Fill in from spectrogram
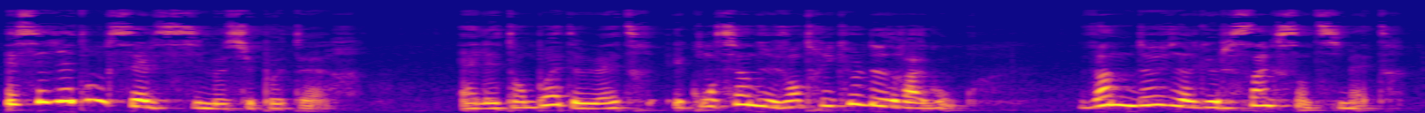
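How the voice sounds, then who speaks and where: A woman's voice: on the high side, big pitch swings, brisk, dark tone, husky, heavily acted. A woman doing an eerie old wand maker. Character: eccentric old male wand maker, intense. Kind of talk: audiobook character voice.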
